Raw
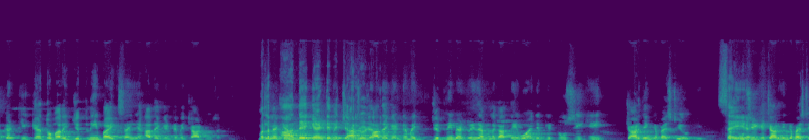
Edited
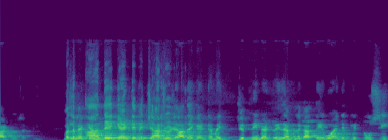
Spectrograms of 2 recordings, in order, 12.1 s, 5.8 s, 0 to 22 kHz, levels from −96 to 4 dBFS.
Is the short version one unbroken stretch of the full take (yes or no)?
yes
